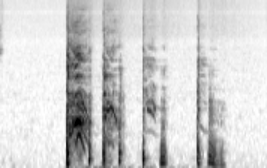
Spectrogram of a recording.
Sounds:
Cough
